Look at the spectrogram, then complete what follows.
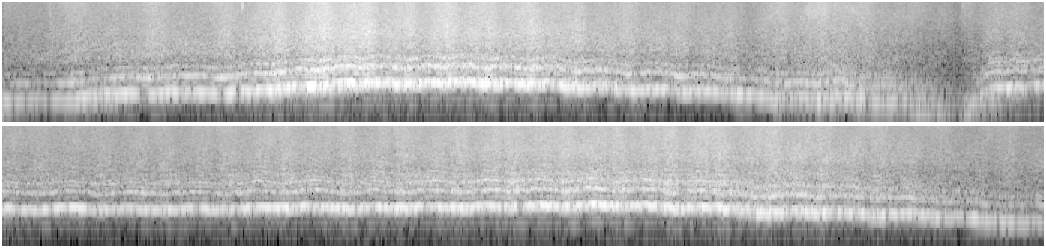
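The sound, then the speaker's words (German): A bullroarer whirs in a loud, continuous drone whose pitch swells and sags, briefly dropping out around the middle before spinning back up, with no voices; recorded inside a cave. “Es kommt wirklich sehr auf die Form von dem Schwörgerät an.”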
